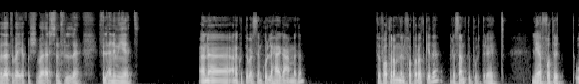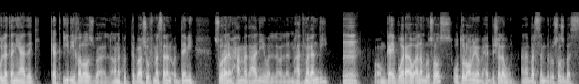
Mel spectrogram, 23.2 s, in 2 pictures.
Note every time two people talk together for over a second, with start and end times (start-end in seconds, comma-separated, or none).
none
